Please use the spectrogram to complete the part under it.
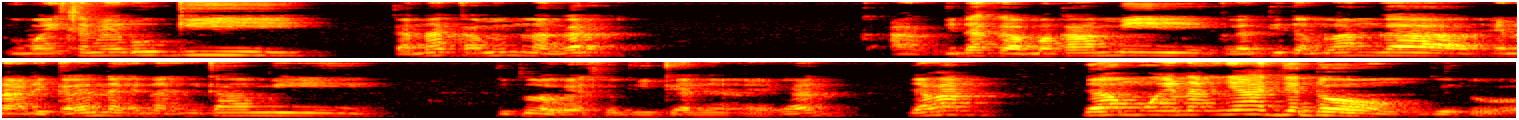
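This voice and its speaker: A man's voice: a little high, reverberant. A man giving casual, argumentative commentary straight to his viewers, calling them "guys", with many fillers and restarts. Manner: animated, argumentative, often addresses listeners as "guys"; frequent fillers and self-corrections. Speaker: online commentator.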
